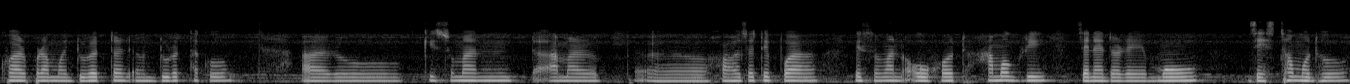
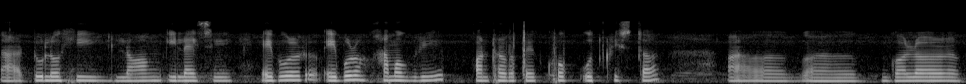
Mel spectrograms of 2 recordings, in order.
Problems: none marked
